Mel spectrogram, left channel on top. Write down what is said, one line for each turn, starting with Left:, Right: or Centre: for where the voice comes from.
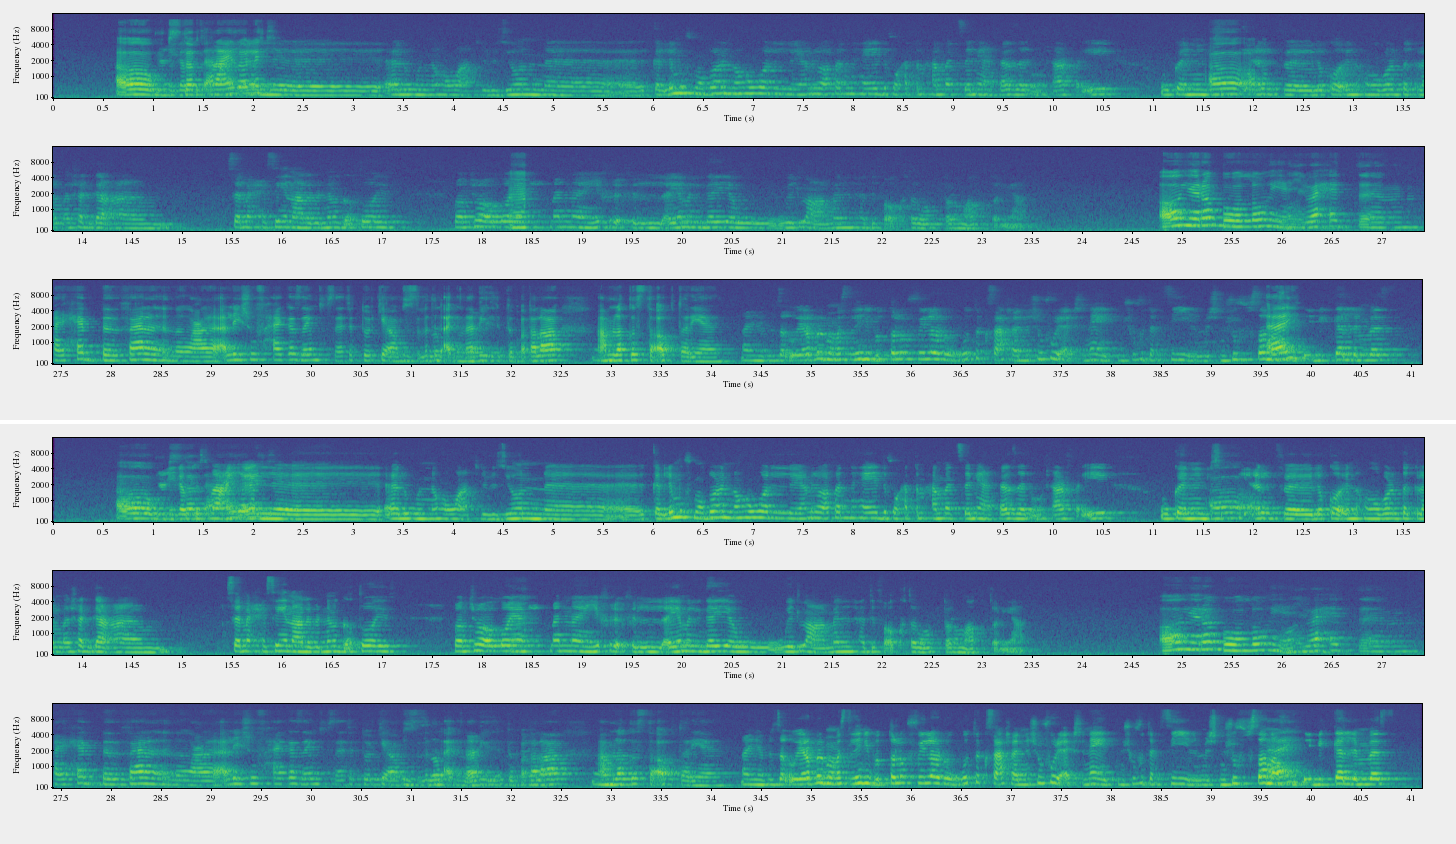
Left: اه
Right: يعني
Left: بالظبط
Right: لو تسمعي
Left: انا عايزه
Right: قال
Left: اقول لك
Right: آه، قالوا ان هو على التلفزيون آه، اتكلموا في موضوع ان هو اللي يعملوا قفلنا هادف وحتى محمد سامي اعتزل ومش عارفه ايه وكان الستي
Left: اه
Right: قال
Left: اه
Right: في لقاء ان هو برضك لما شجع آم، سامح حسين على برنامج قطايف فان شاء الله
Left: أمم.
Right: يعني اتمنى يفرق في الايام اللي جايه ويطلع اعمال هادفه اكتر ومحترمه اكتر يعني
Left: اه يا رب والله يعني
Right: طبعاً.
Left: الواحد أم، هيحب فعلا انه على الاقل يشوف حاجه زي المسلسلات التركي او المسلسلات
Right: بالظبط
Left: الاجنبي
Right: ايوه
Left: اللي بتبقى
Right: ايوه
Left: طالعه
Right: ايوه
Left: عامله قصه اكتر يعني
Right: ايوه بالظبط ويا رب الممثلين يبطلوا فيلر وبوتوكس عشان نشوفوا رياكشنات نشوفوا تمثيل مش نشوف صنم
Left: اي
Right: اللي بيتكلم بس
